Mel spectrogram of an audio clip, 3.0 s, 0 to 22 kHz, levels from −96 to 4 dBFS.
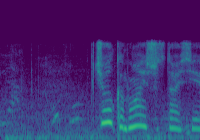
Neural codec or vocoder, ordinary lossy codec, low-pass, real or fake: codec, 16 kHz, 8 kbps, FreqCodec, larger model; Opus, 24 kbps; 7.2 kHz; fake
